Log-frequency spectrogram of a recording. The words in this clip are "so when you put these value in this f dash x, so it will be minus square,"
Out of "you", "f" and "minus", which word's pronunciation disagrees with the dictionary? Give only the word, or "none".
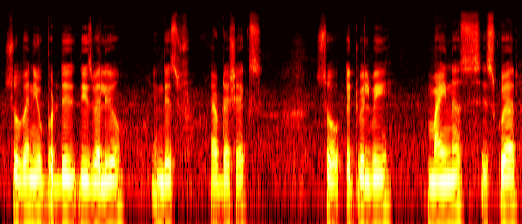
f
